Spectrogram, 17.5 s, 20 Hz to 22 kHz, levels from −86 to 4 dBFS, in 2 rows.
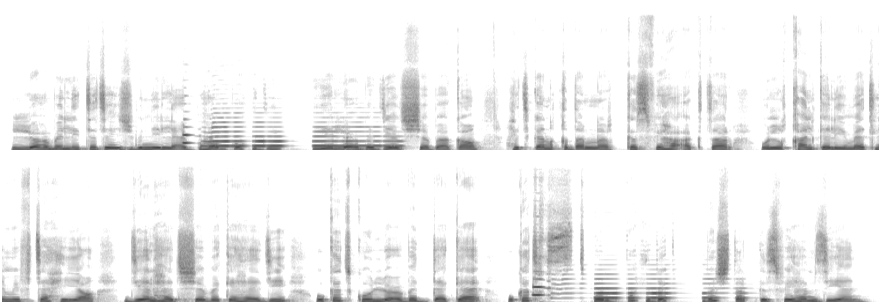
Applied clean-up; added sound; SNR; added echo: neural mask model RNNoise.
